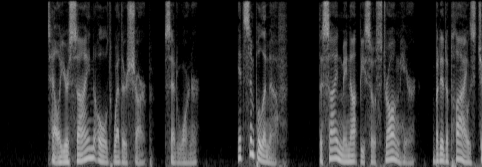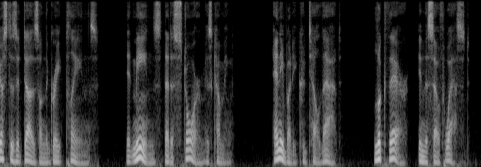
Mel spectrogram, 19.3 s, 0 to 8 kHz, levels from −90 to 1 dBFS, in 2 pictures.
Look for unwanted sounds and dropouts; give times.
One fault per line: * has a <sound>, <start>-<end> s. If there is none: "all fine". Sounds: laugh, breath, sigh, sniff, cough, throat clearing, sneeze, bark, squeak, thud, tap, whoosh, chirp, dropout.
all fine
